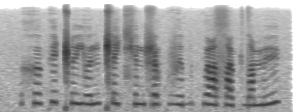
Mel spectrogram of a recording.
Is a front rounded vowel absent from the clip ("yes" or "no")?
no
